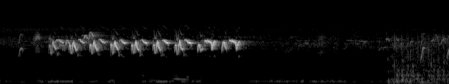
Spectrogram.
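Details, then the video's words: Sooty-headed bulbul lure recording used to attract birds: a fast run of about a dozen bright, bouncy chirps for two seconds, then quieter scattered notes and faint background rustle. "pikat burung kutilang Bagus gacor ampuh"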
